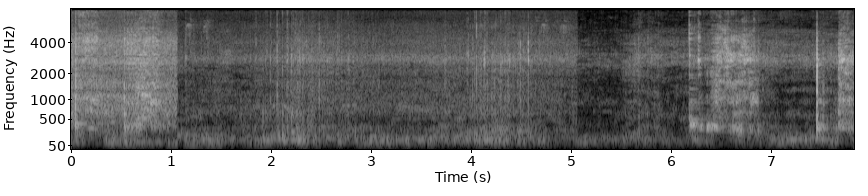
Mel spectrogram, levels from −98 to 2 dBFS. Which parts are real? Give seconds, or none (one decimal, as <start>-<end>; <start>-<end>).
0.0-7.8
